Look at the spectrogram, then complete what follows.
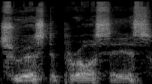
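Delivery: deep, low put-on voice. Quoting a saying about patience the way T. D. Jakes said it: T. D. Jakes voice. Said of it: "that's my T D Jakes voice".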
